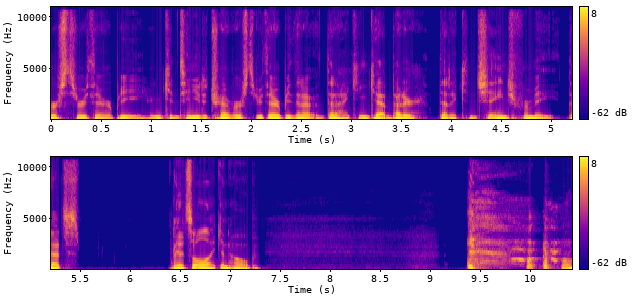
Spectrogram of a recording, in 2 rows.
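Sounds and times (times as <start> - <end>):
speech: 0.0 - 5.6, 6.4 - 7.4, 9.4 - 10.4
harsh rasping coughs from a sick person with a tight chest: 9.4 - 10.4.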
